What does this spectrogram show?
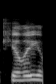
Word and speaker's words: Achille: up from I guess I think it's pronounced like Kelly like a-c-h-i-l-l-e like Achilles tendon but they're way down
